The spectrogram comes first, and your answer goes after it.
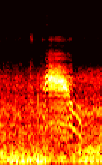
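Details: Frightened Jakarta street kitten crying from a dark spot lets out one strong, high, drawn-out meow that bends downward at the end, with steady low urban rumble behind it.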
